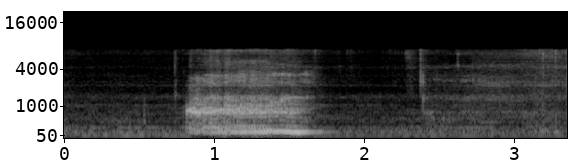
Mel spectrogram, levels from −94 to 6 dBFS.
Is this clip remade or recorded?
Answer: remade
